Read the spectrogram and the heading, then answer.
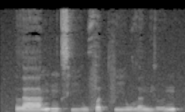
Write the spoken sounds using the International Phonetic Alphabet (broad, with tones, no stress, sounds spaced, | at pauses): l aː˧ ŋ ɪ˥ ŋ t͡sʰ iː˨˩ w f ɐ˥ t̚ f iː˥ w l ɐ˧ n j ɵ˨˥ n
